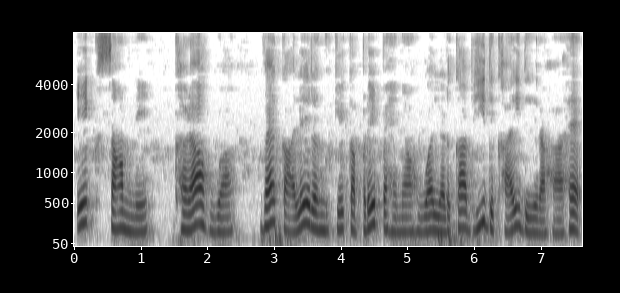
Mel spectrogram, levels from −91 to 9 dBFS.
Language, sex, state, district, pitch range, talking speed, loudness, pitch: Hindi, female, Madhya Pradesh, Katni, 160-195 Hz, 135 wpm, -17 LUFS, 180 Hz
